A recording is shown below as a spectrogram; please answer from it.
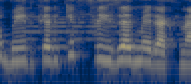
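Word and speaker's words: Marie: ले ली है और मेरे पास यहाँ पे मरी बिस्किट के 3 पैकेट है। एक पैकेट में 12 बिस्किट हैं। अक्सर लोग इसे मैरी बिस्किट भी कहते हैं, लेकिन इसकी सही प्रोनाउंसिएशन मरी है।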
